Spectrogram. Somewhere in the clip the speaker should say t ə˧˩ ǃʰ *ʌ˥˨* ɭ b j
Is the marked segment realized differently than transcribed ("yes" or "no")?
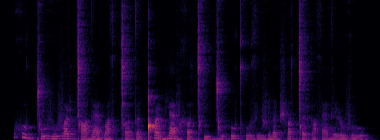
no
